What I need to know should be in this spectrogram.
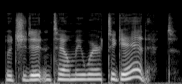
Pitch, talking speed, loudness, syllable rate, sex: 230 Hz, 295 wpm, -15 LUFS, 5.8 syllables/s, female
